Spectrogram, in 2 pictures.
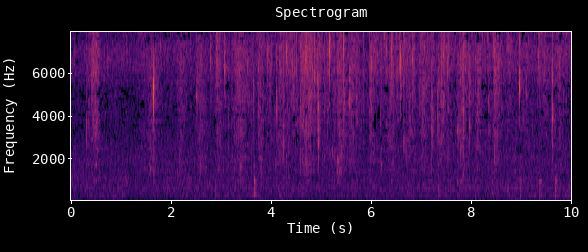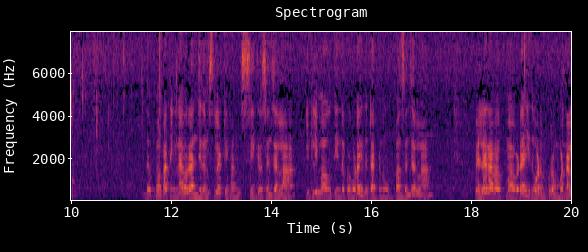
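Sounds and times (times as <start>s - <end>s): seeds frying in oil: 1.2s - 13.8s
sharp pops and crackles: 6.5s - 11.8s.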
